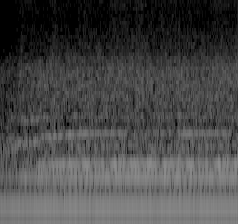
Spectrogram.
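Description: A steady low hum made of a few held tones over faint hiss.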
